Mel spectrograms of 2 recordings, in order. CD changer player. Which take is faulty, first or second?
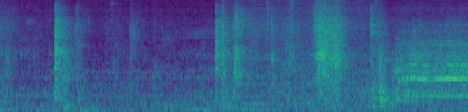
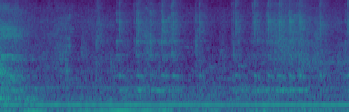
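second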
